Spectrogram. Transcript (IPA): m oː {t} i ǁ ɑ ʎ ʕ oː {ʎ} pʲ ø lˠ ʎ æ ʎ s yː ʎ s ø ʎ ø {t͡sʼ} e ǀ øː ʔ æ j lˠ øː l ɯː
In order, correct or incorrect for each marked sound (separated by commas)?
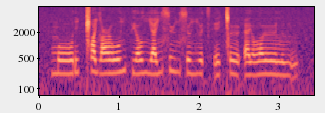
incorrect, correct, correct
